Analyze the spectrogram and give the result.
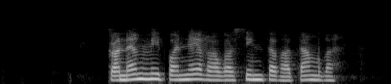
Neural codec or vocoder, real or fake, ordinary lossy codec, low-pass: codec, 16 kHz in and 24 kHz out, 0.8 kbps, FocalCodec, streaming, 65536 codes; fake; MP3, 32 kbps; 5.4 kHz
